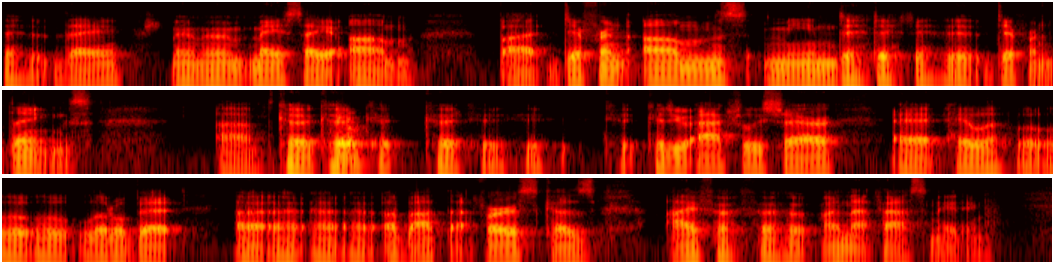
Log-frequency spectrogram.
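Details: Stuttering with repetitions and blocks in an adult male speech-language pathologist who stutters.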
